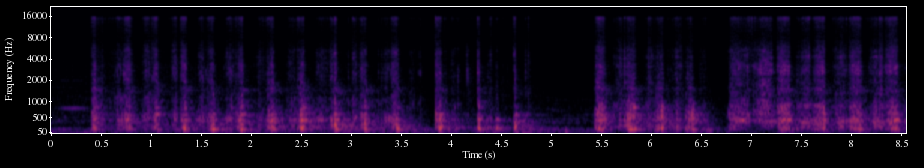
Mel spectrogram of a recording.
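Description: A hand scrapes and pries a thick, fluffy frost buildup of solid ice crystals off a freezer wall with a white plastic scraper, pushing off soft slabs. Quick, rough rasping strokes repeat about three times a second, with brief pauses near 4, 5 and 7 seconds. The strokes are gritty, with body in the low-mids and bright crackly edges.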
